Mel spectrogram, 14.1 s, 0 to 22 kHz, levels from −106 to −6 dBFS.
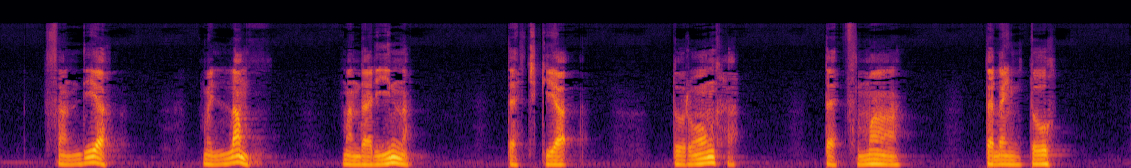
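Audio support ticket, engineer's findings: HE-AAC compression, throughout the clip. Treble above the crossover sounds synthetic, with gritty, lispy s sounds and metallic sibilance. Nothing above 12.3 kHz. Likely cause: spectral band replication copying lower bands upward under a coarse envelope, so harmonics misalign at the crossover. Heavy damage fits a low bitrate near 16 kbps.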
